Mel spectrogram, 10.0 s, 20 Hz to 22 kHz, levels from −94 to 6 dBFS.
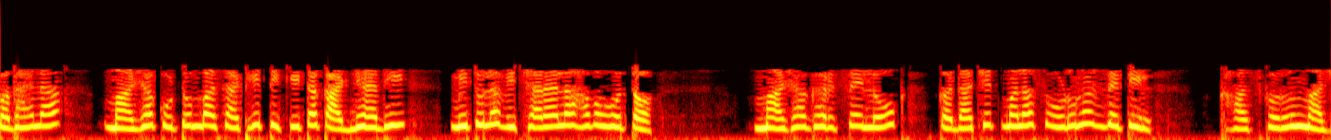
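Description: Throughout, the speech is dull and smeared, with nothing above 3.8 kHz and a fizzy warble. Likely heavy AAC compression at a bitrate near 16 kbps.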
